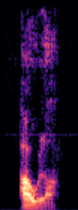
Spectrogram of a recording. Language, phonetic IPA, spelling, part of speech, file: Polish, [ˈawla], aula, noun, Pl-aula.ogg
